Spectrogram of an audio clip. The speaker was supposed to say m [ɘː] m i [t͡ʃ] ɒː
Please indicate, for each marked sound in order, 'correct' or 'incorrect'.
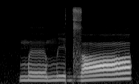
correct, incorrect

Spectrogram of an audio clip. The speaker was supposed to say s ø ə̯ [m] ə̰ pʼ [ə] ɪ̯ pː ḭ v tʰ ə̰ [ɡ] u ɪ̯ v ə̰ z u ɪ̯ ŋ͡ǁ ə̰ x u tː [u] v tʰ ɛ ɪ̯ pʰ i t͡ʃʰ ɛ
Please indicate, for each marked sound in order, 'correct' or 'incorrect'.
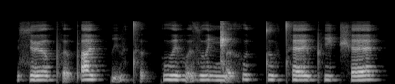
incorrect, incorrect, incorrect, correct

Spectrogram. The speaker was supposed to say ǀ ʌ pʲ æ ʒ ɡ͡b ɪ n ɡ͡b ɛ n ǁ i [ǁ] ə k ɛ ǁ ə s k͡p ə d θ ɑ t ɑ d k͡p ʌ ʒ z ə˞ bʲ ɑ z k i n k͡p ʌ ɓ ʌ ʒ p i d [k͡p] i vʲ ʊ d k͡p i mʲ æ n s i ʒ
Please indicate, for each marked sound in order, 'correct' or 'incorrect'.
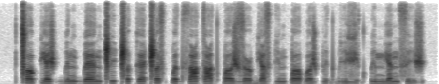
correct, incorrect

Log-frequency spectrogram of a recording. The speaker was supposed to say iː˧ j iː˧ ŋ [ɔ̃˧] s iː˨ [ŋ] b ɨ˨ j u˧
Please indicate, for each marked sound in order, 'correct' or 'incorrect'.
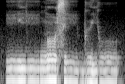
incorrect, incorrect

